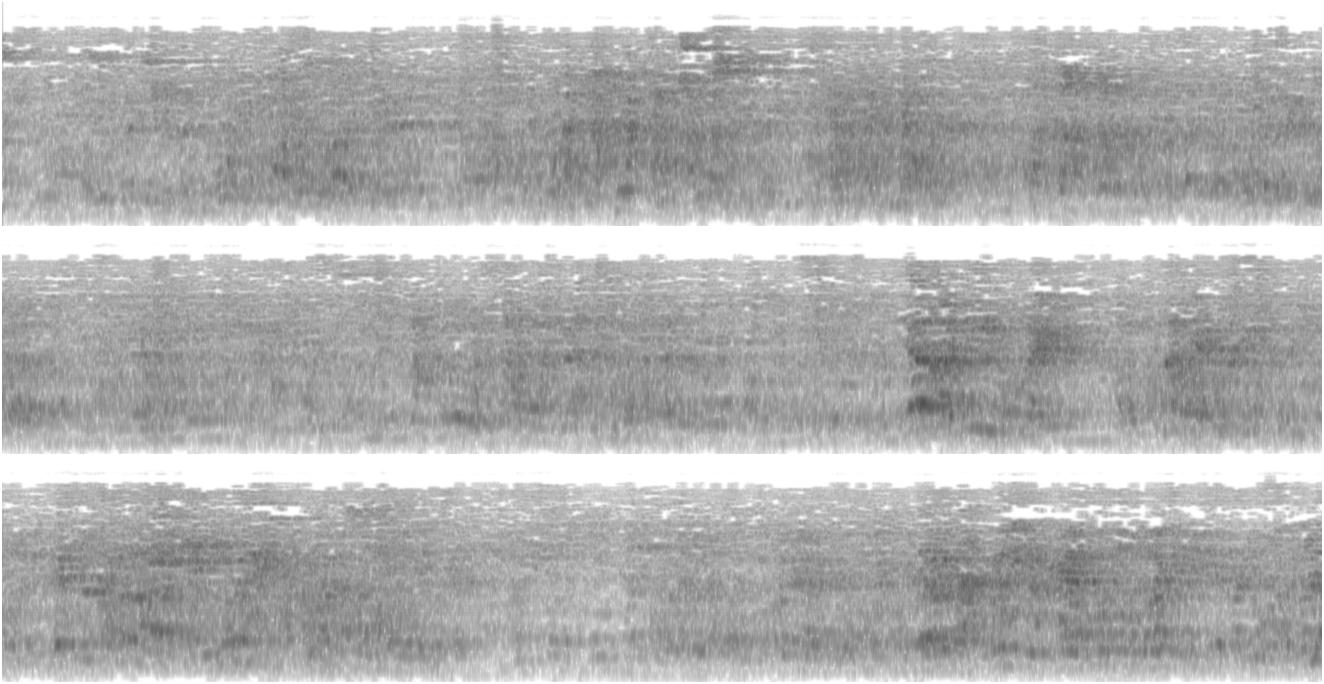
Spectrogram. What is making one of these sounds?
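Men talk with each other in an echoing indoor court.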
